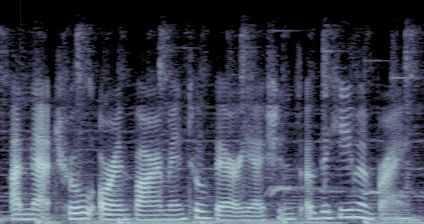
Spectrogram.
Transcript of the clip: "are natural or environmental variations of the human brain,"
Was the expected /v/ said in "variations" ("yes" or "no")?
yes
